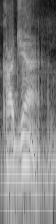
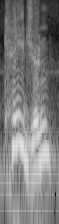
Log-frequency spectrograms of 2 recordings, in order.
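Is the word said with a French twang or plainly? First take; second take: French twang; plainly. First: It is said with a slight French twang. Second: It is said plainly, without a French twang. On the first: "they put a little French twang in there" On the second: "is not pronounced that way by many people"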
